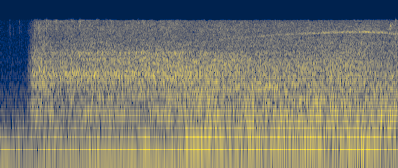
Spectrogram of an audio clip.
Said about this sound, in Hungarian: Egy átlagos nap Budakalász belvárosában. Arra szóló személygépkocsik és teherautók.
